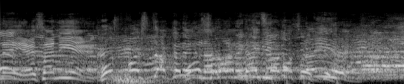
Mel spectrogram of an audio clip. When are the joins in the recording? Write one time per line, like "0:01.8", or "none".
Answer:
0:01.0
